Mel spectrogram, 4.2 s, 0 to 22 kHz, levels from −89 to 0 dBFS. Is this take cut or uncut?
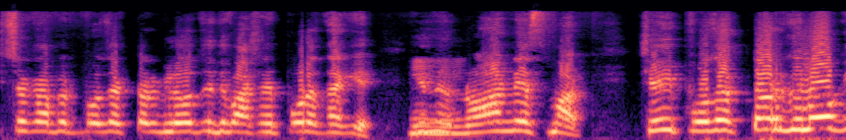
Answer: uncut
